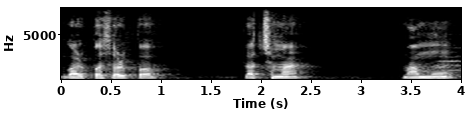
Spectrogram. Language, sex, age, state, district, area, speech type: Odia, male, 18-30, Odisha, Jajpur, rural, spontaneous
